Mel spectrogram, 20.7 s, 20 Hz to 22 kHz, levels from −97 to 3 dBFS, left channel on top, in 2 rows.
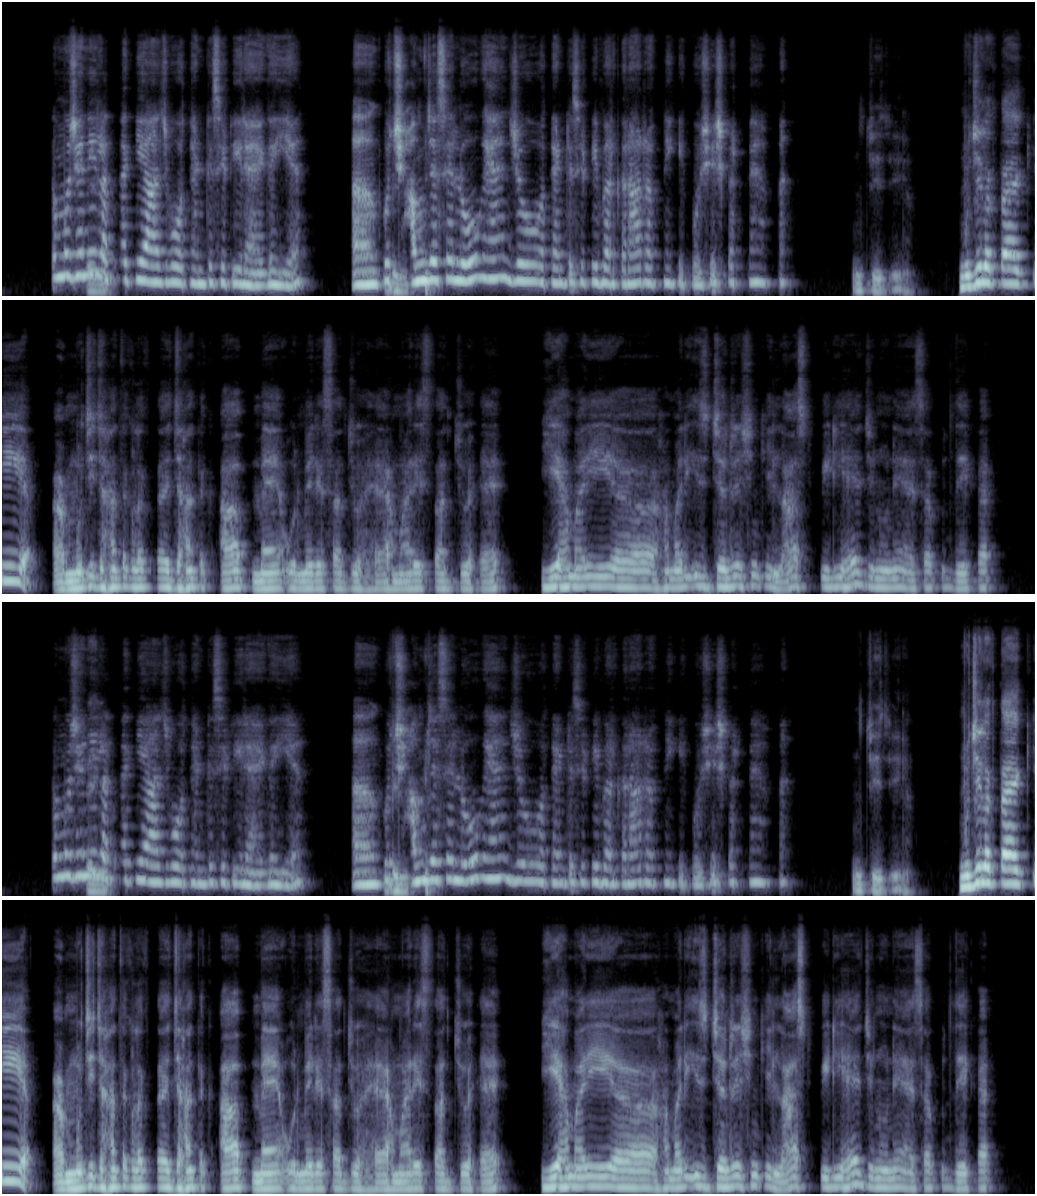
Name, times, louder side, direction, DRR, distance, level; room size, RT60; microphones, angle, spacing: voice 1, 0.5-3.0 3.5-7.2 7.5-7.7, left 4 dB, 85° left, 0.6 m, -29 dB
voice 2, 8.5-9.1 9.6-15.3 15.7-20.2, right 3 dB, 45° right, 0.4 m, -27 dB
3.5 x 2.9 x 4.3 m
head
